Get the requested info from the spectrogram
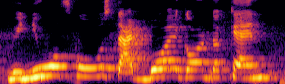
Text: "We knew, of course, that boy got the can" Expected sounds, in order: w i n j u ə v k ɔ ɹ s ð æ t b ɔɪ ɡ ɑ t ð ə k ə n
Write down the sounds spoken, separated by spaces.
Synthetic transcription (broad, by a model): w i n j u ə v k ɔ l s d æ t b ɔɪ ɡ ɑ t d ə k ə n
